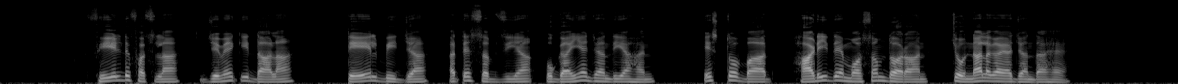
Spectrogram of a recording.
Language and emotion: Punjabi, neutral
